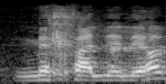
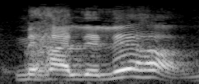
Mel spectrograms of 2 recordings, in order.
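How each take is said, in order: First: مخلله ها with a throaty kh in the middle; proper khet sound. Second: محلله ها with a plain h in the middle; khet said as h. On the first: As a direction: say مخلله ها with a rasped Hebrew khet. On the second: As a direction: say محلله ها with h in place of throaty kh. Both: Shown as a demonstration. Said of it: "خطا نمیتونست درست تلفظ کنه".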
